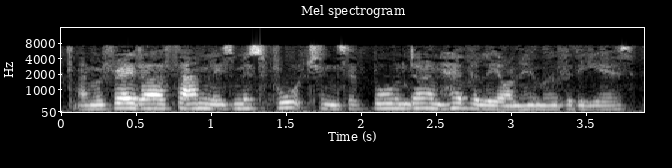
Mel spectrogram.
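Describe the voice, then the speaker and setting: An actress playing a genteel, wistful sister of a reclusive gentleman in a period radio drama, formal and confiding. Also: mid-range voice, fairly even intonation, fast, slightly rough, dull audio, close to an everyday voice. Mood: wistful, grave.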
